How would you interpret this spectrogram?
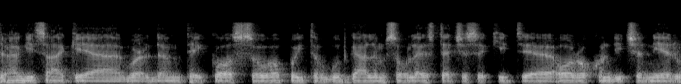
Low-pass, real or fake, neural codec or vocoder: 7.2 kHz; fake; codec, 16 kHz, 0.4 kbps, LongCat-Audio-Codec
